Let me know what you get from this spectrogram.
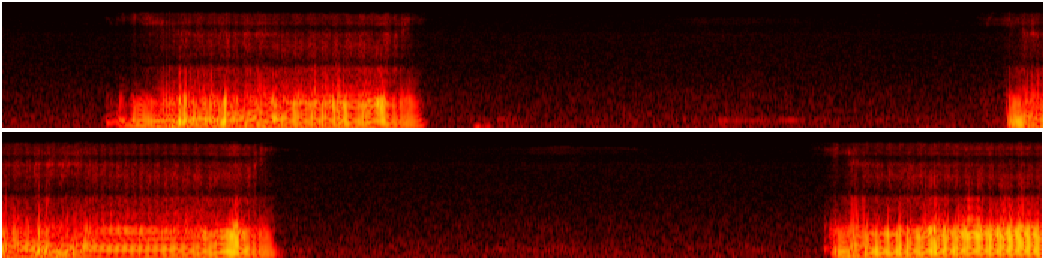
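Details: Three long, buzzy snores from a dog asleep after an early start, each lasting over a second and spaced about four to five seconds apart, low nasal drone with quiet breathing gaps between.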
